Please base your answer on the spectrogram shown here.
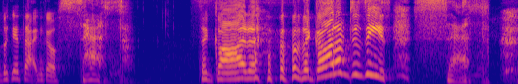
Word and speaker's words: Seth: Set. Yep. And it looks like Seth, but it's pronounced Set.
